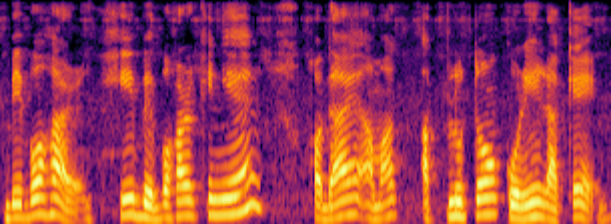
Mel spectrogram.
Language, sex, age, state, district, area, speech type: Assamese, female, 60+, Assam, Jorhat, urban, spontaneous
